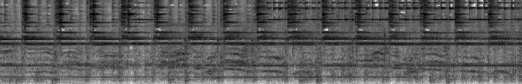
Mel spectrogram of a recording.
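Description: Temple bell rung steadily during aarti, struck about twice a second so that its ringing tones hold on continuously. Crowd voices are heard under it.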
